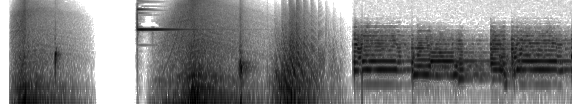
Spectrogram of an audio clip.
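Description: Logo-animation sound effects: three whooshes with sharp pops and a short high ding among them. Music with sustained notes starts about five seconds in.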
